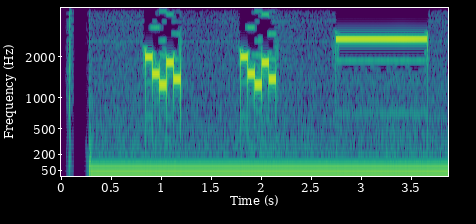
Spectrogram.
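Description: Five-tone selective call (ZVEI), heard as quick runs of five tones, tones of about 70 ms. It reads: 85374 85374
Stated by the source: ZVEI five-tone selective call received on a software-defined radio.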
